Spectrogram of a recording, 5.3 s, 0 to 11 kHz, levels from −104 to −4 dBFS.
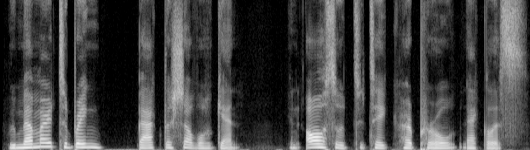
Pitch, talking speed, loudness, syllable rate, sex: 210 Hz, 160 wpm, -21 LUFS, 4.9 syllables/s, female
